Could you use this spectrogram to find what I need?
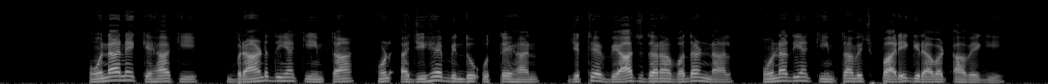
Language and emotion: Punjabi, neutral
